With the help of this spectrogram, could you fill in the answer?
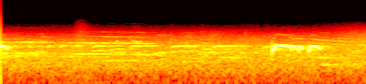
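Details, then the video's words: Zebra dove of local stock giving banyumili-style song, said by local belief to draw prosperity; after soft murmuring background, one bright phrase of three quick high coos with a short gap before the last. "Perkutut lokal banyumili suara gacor"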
